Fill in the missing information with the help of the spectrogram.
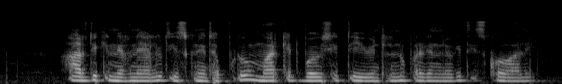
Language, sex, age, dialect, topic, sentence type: Telugu, male, 18-24, Central/Coastal, banking, statement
